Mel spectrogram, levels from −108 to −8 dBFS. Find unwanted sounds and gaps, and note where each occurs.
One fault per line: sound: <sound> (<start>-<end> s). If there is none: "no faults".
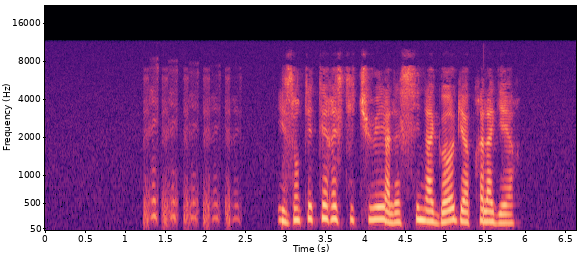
sound: laugh (1.2-2.5 s)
